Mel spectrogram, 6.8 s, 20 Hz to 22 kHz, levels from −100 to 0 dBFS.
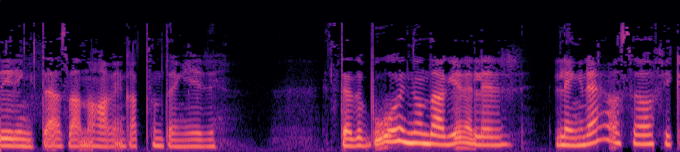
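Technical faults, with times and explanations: Throughout, MP3 compression: nothing above 11.8 kHz, with watery, swirling speech; likely a low bitrate, near 32 kbps, zeroing weak frequency lines frame to frame, unlike a plain low-pass filter.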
